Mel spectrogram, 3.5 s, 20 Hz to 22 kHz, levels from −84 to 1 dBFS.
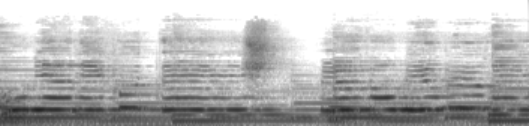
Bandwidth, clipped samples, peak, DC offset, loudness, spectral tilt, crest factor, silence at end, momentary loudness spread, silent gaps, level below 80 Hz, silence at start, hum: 12.5 kHz; under 0.1%; -6 dBFS; under 0.1%; -20 LUFS; -6 dB/octave; 14 dB; 0 s; 6 LU; none; -42 dBFS; 0 s; none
